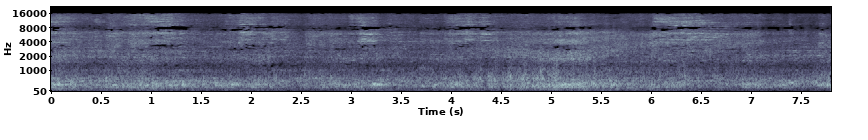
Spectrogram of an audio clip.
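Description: Freight train of covered hopper cars rolling past: the steady rumble and rattle of steel wheels on the rails, with a high hiss that swells and fades every couple of seconds.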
